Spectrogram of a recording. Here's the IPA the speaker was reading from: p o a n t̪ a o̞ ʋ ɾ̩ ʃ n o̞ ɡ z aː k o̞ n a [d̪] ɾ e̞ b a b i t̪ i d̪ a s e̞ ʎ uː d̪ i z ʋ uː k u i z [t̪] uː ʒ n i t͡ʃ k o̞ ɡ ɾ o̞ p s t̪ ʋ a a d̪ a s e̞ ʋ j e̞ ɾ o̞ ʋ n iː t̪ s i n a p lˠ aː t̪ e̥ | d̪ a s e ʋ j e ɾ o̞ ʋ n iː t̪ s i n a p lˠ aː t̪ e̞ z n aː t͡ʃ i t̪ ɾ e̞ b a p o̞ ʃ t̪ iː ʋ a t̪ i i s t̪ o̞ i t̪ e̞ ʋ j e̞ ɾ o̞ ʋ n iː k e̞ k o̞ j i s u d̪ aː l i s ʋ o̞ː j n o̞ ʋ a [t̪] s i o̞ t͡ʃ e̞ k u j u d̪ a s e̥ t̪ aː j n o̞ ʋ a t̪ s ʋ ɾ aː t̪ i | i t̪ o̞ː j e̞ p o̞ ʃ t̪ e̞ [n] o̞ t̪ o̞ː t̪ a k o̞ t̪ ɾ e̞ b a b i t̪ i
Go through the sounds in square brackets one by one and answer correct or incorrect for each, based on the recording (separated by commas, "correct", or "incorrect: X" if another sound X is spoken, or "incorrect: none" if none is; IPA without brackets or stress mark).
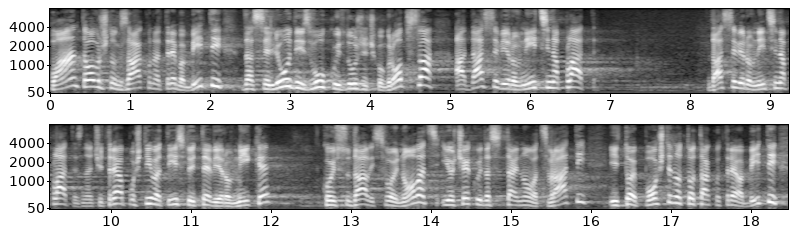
incorrect: t̪, incorrect: d̪, correct, correct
